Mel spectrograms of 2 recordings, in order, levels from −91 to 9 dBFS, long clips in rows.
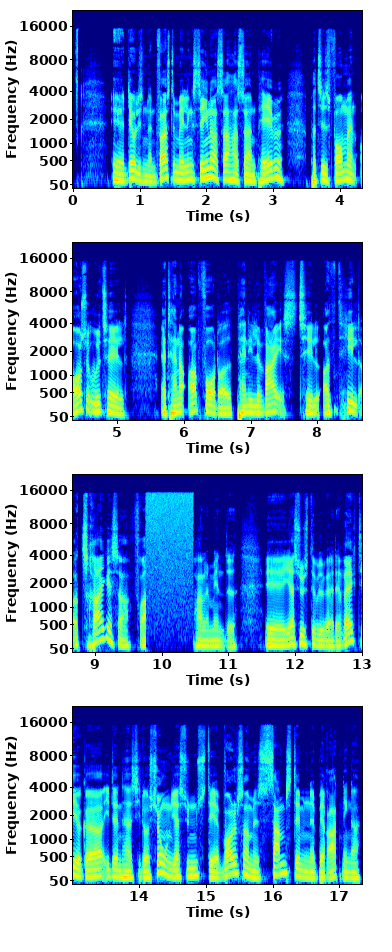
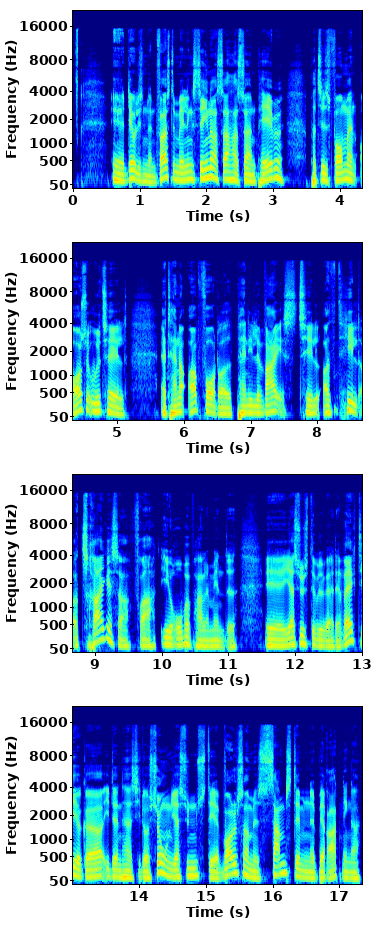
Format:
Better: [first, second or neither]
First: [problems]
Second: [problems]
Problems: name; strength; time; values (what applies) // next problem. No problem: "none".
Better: second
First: audio cutting out; filled with static; at 10 s for 0.5 s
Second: none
